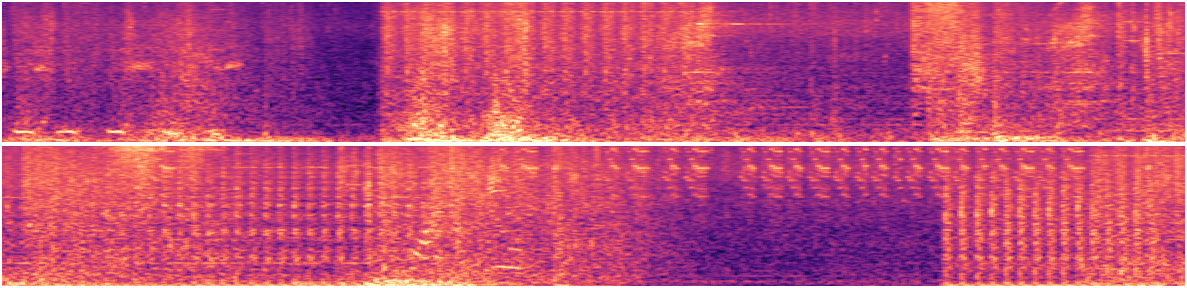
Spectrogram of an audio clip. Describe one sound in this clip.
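Fiery blasts burst and crackle.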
